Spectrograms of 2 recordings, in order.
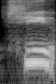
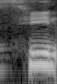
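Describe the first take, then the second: First: The syllable begins with a ch sound. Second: The syllable begins with an s sound. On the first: The speaker calls it right. "এটা চি হবে উচ্চারণটা" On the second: The speaker calls it wrong. "এটা সি না"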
